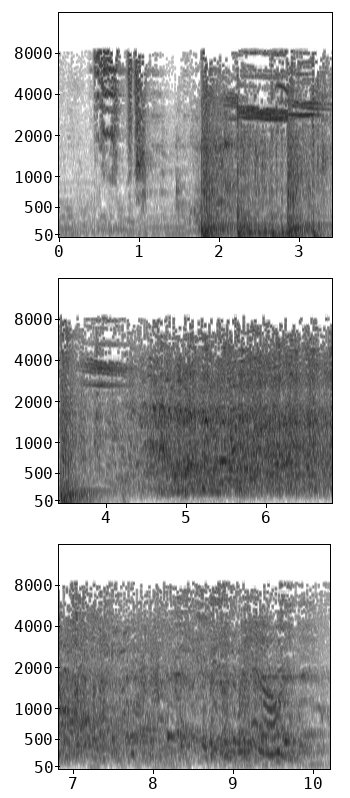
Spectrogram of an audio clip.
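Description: A quick volley of sharp firework explosions from a large display concluding a concert on the South Bank, around five loud cracks in two seconds, gives way to a sustained, busy din of crowd-like chatter and commotion.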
